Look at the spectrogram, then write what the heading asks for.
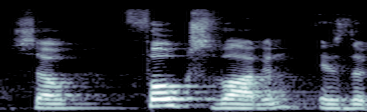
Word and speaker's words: Volkswagen: was sound but a the sound so folks Vagan is the correct way to say it alright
